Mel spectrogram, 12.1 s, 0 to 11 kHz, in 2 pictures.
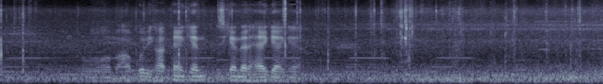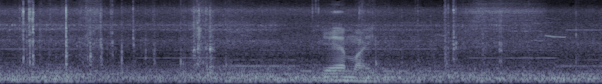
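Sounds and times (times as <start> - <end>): packaging clicks and crinkles: 1.7 - 8.2.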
